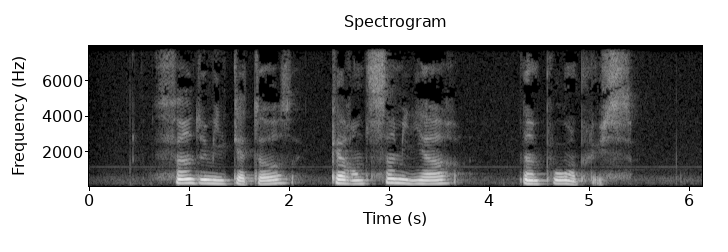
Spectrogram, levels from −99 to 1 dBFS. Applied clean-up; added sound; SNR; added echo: none; none; none; none.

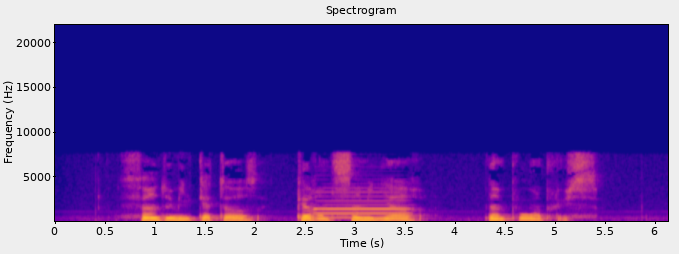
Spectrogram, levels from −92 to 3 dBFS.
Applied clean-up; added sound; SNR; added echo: none; Wind instrument, woodwind instrument; 9 dB; none.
